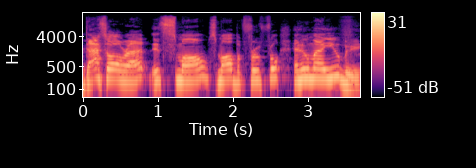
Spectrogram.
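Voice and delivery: put-on slow old Southern colonel drawl. Speaker voicing a character's reply after a handshake, old southern colonel voice. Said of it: "Sounds like an old, like, southern colonel".

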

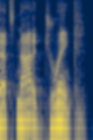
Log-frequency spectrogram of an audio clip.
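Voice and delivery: mock irate, very angry, slow, deliberate delivery. Retelling a drive-through order, the worker's reply: imitating an angry worker. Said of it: "very angrily was like".

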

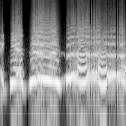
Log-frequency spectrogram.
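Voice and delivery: very high, slow, drawn-out fake crying. Retelling a character who pretends to break down: imitating a fake crying breakdown. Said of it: "a crying, like, breakdown".

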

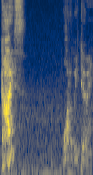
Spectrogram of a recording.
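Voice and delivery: soft, hushed, unvoiced whisper. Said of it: "Jake goes".

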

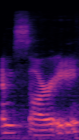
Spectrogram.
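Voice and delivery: timid, meek voice. A character in the scene apologizes, really meek apology. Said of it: "You're gonna hear just a really meek".

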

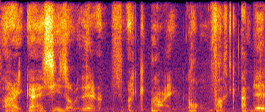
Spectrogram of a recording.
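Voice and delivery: tense, very hushed whisper under the breath. Retelling playing a video game late at night: retelling a whisper. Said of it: "I'm whispering everything".

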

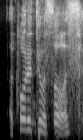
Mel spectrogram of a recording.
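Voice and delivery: put-on British accent. After someone asks for voices, he reads out a news report; put-on British accent. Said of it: "that sounds like a British fuck".

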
